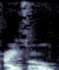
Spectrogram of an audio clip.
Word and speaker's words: EIFO: He is a senior vice president at Denmark's Export and Investment Fund, which is pronounced EIFO, with a special focus on wind energy and power to X.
